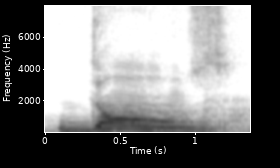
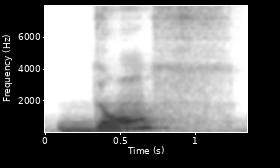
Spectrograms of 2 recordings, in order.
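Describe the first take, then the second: First: The consonant after the N is a buzzing Z. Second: The consonant after the N is a hissing S. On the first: The speaker calls it wrong. "et non danse" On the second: The speaker calls it right. "S ne va pas faire le son Z, mais le son S. On va lire danse"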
